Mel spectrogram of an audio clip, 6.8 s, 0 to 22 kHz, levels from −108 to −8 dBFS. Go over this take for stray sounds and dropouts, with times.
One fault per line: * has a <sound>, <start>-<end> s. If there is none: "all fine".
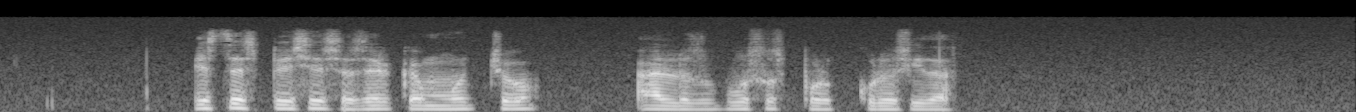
all fine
